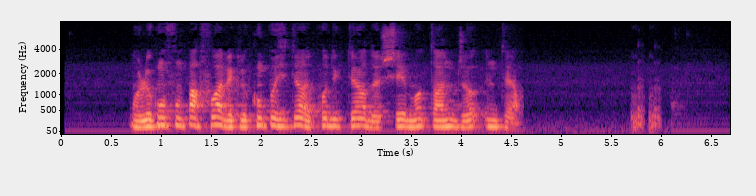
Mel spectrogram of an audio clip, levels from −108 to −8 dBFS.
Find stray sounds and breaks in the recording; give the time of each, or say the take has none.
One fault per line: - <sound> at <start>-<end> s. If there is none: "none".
- laugh at 5.7-6.0 s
